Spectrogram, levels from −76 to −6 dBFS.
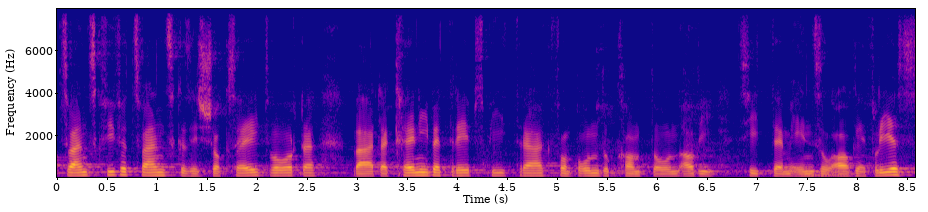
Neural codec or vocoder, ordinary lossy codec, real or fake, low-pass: none; none; real; none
